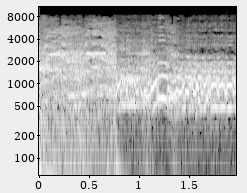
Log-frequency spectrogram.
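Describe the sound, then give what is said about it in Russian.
Rooster crowing, an unusual-looking bird apparently from Latin America, kept in a cage. One long, hoarse, loud crow rings out alone, with no talk. “Для того, чтобы записать голос одного по европейским меркам странно выглядевшего петуха, кажется, из Латинской Америки, пришлось стоять возле клетки минут 10.”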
